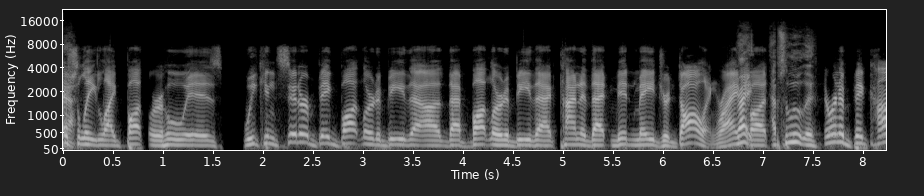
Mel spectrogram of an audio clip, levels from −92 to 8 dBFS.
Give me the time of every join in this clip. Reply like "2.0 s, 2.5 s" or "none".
none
